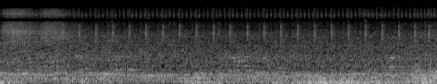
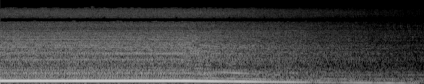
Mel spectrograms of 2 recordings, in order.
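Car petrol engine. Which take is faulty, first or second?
first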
